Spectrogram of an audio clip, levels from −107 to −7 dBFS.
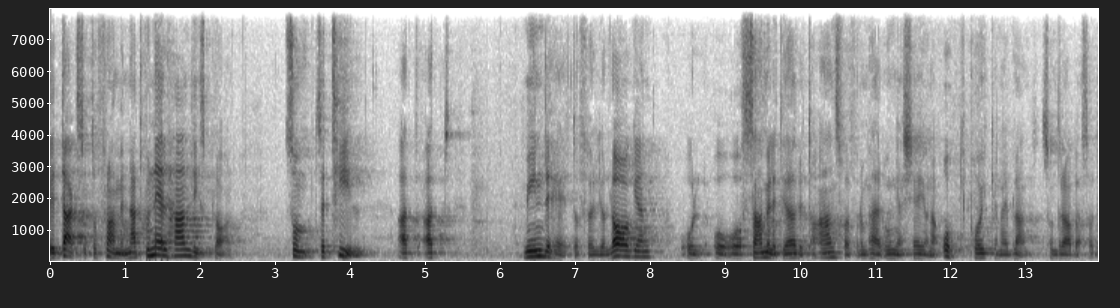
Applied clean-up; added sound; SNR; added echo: none; none; none; none.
